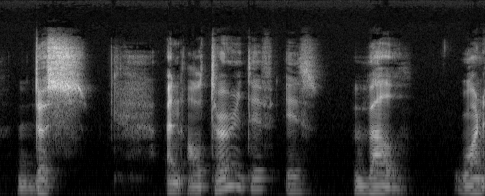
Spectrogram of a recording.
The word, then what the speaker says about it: dus: In Dutch, you say so by using the word dus. A bit like thus, but with a D. So, dus.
